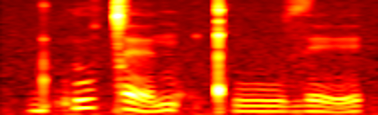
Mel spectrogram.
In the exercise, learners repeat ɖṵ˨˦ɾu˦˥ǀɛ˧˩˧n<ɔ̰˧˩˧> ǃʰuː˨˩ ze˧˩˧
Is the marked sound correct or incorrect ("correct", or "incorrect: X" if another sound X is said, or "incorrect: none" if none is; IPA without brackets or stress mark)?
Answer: incorrect: ɔ̰˨˩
